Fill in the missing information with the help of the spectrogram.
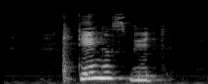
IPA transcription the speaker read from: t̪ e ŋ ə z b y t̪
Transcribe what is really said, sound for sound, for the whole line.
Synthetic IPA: t̪ e ŋ ə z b y t̪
